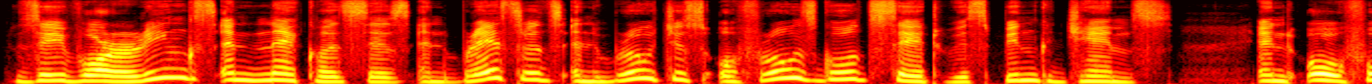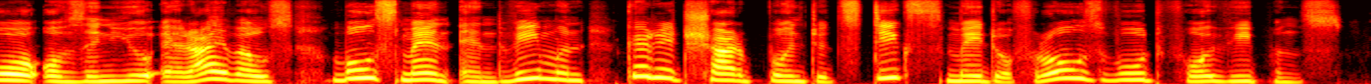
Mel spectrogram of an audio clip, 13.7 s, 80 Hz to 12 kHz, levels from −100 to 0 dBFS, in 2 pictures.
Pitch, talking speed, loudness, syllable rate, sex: 235 Hz, 155 wpm, -19 LUFS, 4.0 syllables/s, female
